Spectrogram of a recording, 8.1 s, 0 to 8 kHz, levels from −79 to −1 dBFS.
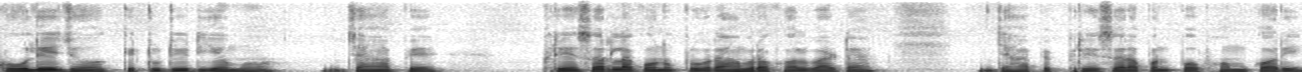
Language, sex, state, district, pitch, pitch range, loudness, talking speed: Bhojpuri, male, Bihar, East Champaran, 130 Hz, 130-140 Hz, -18 LUFS, 135 wpm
